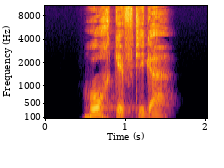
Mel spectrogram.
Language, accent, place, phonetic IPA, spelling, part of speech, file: German, Germany, Berlin, [ˈhoːxˌɡɪftɪɡɐ], hochgiftiger, adjective, De-hochgiftiger.ogg
- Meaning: inflection of hochgiftig: 1. strong/mixed nominative masculine singular 2. strong genitive/dative feminine singular 3. strong genitive plural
